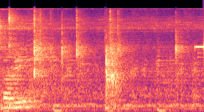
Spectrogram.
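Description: Metal spoon clinking against a ceramic salt jar and a stainless steel pot as salt is spooned into the water: several light clinks, the loudest about a second in.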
